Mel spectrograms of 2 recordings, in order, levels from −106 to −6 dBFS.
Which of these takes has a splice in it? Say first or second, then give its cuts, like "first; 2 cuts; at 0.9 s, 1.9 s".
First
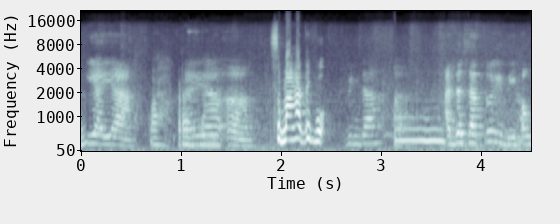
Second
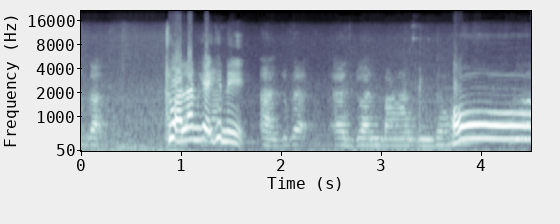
first; 1 cut; at 3.1 s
